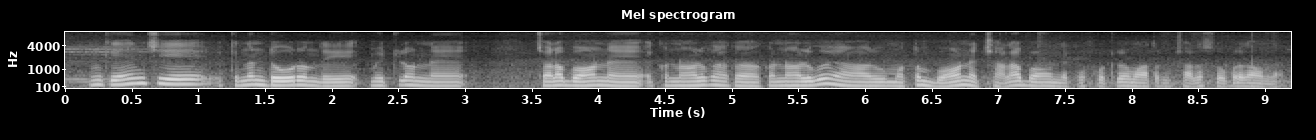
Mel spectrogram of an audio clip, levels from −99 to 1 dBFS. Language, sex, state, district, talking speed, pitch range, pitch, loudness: Telugu, male, Andhra Pradesh, Guntur, 165 wpm, 140-170 Hz, 155 Hz, -22 LUFS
